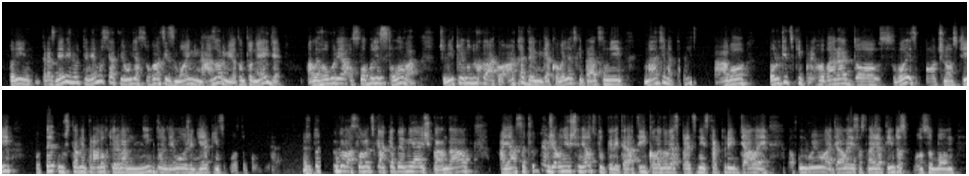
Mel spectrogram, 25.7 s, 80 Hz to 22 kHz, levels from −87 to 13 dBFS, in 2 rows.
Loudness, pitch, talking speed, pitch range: -18 LUFS, 160 Hz, 180 wpm, 140-180 Hz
